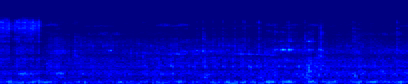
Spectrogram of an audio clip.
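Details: Spin dryer of a washing machine after adjusting its brake and fixing the motor: steady low hum from the spinning drum with no rattle or knocking, normal operation.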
